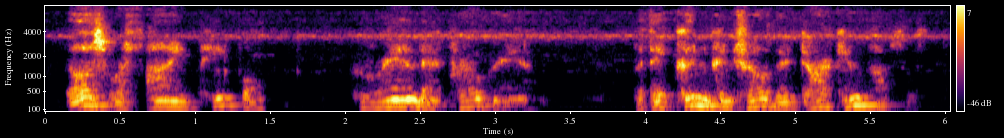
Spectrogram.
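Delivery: totally different, hushed whispered voice. Retelling a father's words in a confrontation: imitating a father's whisper. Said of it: "began to whisper in a totally different voice".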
